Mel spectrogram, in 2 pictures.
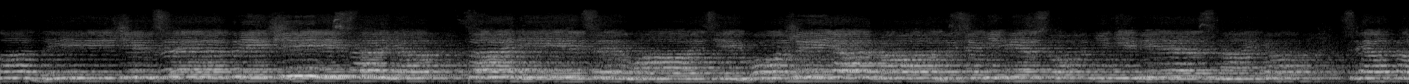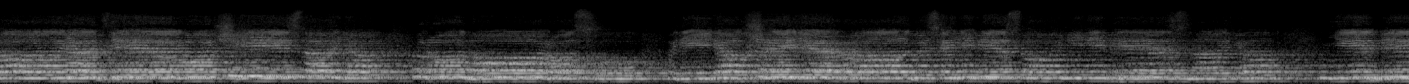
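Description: Men's choir chanting a slow melody over a low drone note held beneath it, in Orthodox Byzantine style, with short breaks between phrases.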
